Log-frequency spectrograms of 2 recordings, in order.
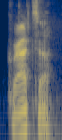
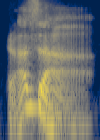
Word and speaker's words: Graza: Well, in the next episodes of Andor, Andor cooks dinner, which might be a good time to let Cassie know about Gratza. Graza.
